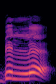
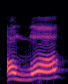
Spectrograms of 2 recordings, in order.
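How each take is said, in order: First: Billah with a light, skinny lam; thin the lam in Billah; Billah, lam kept thin. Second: Allah with a full, round, heavy lam; Allah, fat thick lam. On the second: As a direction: make the lam big and round. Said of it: "Now you got a big, big lamb". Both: Shown as a demonstration.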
